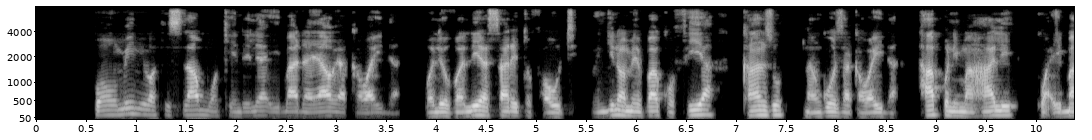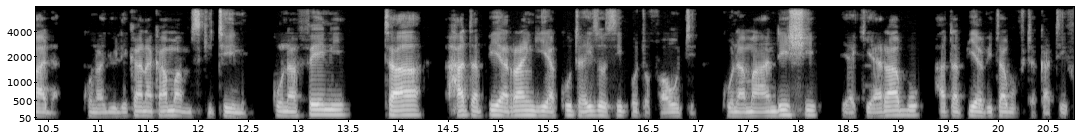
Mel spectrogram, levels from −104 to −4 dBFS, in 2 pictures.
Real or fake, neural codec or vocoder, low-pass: real; none; 7.2 kHz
